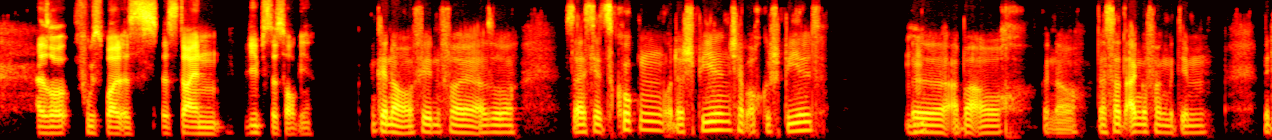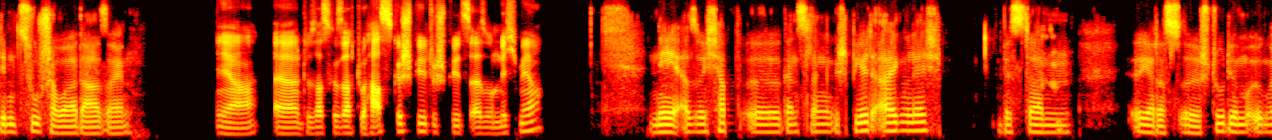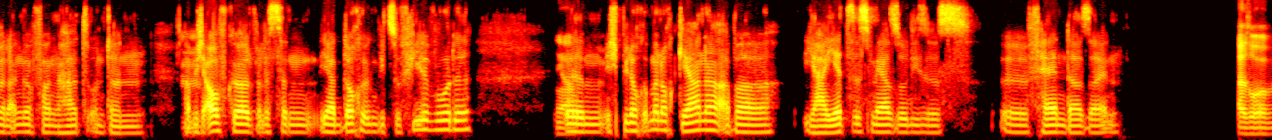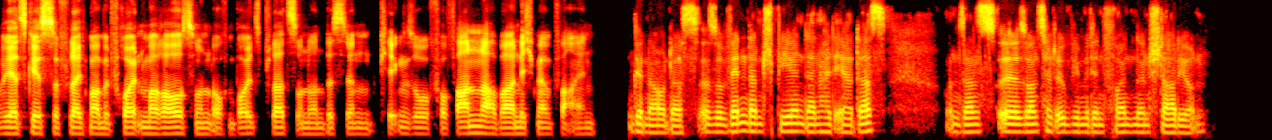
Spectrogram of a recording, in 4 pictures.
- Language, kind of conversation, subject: German, podcast, Wie hast du dein liebstes Hobby entdeckt?
- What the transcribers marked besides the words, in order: stressed: "hast"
